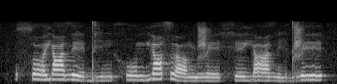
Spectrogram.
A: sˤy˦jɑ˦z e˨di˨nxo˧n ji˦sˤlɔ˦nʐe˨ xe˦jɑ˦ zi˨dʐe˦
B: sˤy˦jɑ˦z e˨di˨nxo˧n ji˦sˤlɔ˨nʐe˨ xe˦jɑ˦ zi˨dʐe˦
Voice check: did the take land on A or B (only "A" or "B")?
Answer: B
